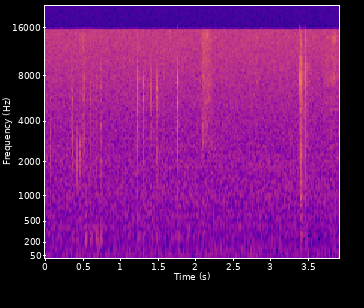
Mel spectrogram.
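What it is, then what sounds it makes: Laptop keyboard typing. Plastic keycaps on a MacBook Pro's aluminum-bodied keyboard are typed with long nails and fingertips. Quiet, sparse, bright taps come over a low hiss, and near the end the right hand moves toward the trackpad as two sharper, louder clicks sound.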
